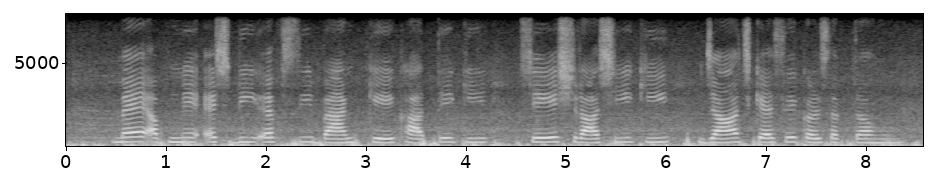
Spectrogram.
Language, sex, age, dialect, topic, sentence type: Hindi, female, 18-24, Awadhi Bundeli, banking, question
